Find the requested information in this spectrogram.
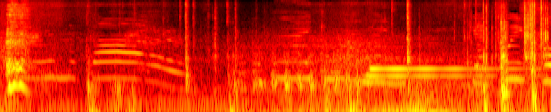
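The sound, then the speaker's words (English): A car pulls up to a gas pump with a low engine rumble and scattered clicks and knocks, while people talk over it throughout. “Hold on, we pulling up. Wait, baby, I gotta pull up to the gas pump.”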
